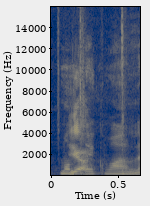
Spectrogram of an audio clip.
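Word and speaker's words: Mont Aigoual: over de Montegual. Zeg ik het goed? – Montegual, ja.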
